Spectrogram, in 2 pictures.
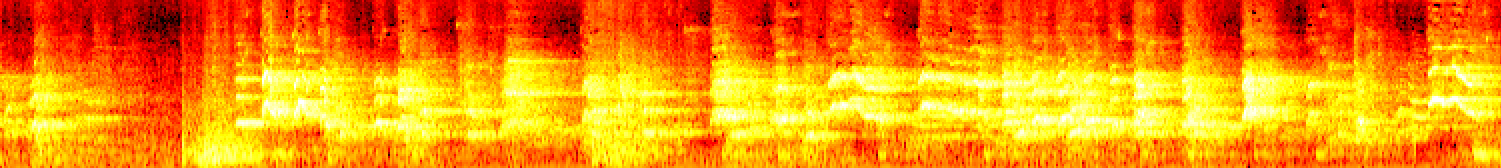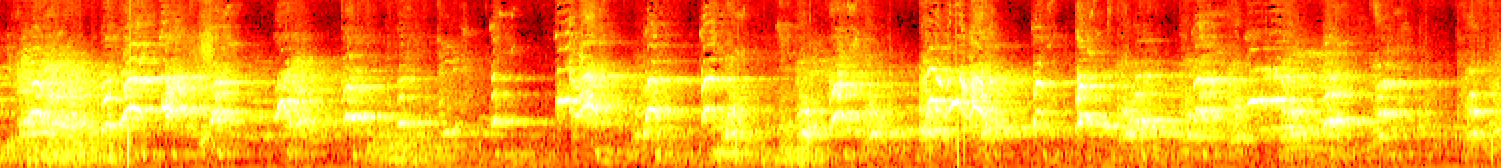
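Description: Dog barking and yipping almost without a break in quick, high calls, after a brief lull near the start: excited barking from a dog running an agility course.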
